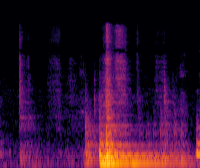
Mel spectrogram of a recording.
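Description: A single deep bass note struck about a second in and fading away over the next second, like a musical sound effect.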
